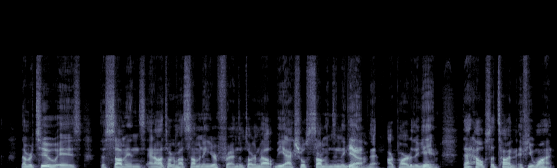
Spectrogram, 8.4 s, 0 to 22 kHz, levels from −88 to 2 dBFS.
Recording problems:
none

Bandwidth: 14.5 kHz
